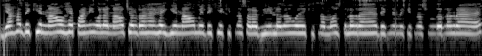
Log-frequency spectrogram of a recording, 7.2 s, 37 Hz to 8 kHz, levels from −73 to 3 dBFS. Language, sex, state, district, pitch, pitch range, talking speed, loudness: Hindi, female, Bihar, Araria, 330 Hz, 320-345 Hz, 265 wpm, -14 LUFS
